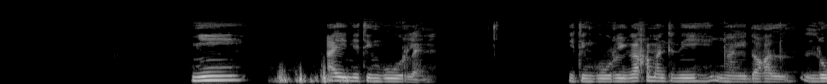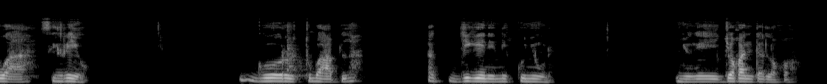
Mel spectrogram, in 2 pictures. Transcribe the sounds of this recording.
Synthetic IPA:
ɲiː | ajnitiŋɡuːɾlen | nitiŋɡuːɾŋɡaxamantiniɲojidoxalːuwasiɾiw | ɡoːɾtubaːpla | ak̚ɟiɡeninikuɲuːl | ɲuŋeɟɔkantelɔko

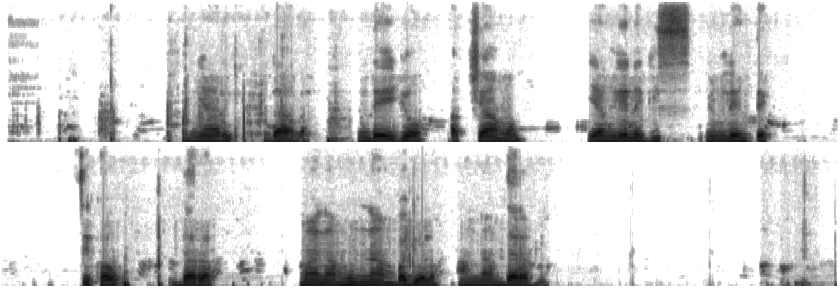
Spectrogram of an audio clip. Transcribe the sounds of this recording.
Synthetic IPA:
ɲaɾidaːlandɛjd͡ʒɔ | ak̚t͡ʃamɔn | jaŋlɛnaɡisminlɛntɛk̚ | sikaw | daɾab̚ | manamːunːambad͡ʒɔlamunːaːmdaɾab̚i

